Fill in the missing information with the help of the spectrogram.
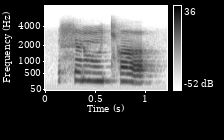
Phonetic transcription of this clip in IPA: ɬəɾõːcʰʌ

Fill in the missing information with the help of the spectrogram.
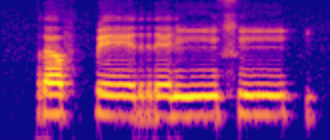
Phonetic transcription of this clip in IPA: ɾɐfk͡peːre ɾĩːɬĩːʔ

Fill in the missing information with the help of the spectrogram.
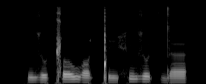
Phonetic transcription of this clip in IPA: nzu˩˧ǁo˧˥wɔ˩˧ ǃi˩xnzu˥t dɐ˧

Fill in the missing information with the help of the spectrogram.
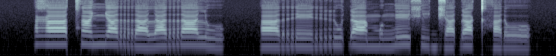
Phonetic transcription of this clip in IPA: ɣaː˦ t͡sã˦ɲa˦ ra˨la˦ raː˦lu˨ | aː˨reː˨ ru˨ɗaː˨ mʊ˨ŋeː˦ʃi˨d͡ʒa˨ ɗa˦ kʰa˨ɾoː˨

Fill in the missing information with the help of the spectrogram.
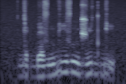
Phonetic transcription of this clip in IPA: ɡɛɡ͡bɛzmbiːz nd͡ʒydɡ͡bi

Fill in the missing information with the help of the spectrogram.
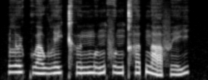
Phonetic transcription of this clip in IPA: lɵ˧ɥkʷaː˨wle˧jkʰɵ˨˧n mʊ˨˥ŋ fʊ˨˧ŋkʰɐ˨˥t̚n̪aː˨˩ fe˨˥j

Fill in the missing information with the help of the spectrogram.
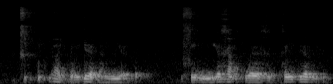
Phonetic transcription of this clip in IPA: t͡ɕi˨˩p̚ɗɨ˦˥k̚va̤˨˩j ɗə˧mɗɨ˧˩ə̯ɗa̤˨˩ŋ ɲə̰ː˧˨ʔ | si˧˩m ɲi˧ə̯ɣa̰˧˨m hwəː˧˩ ɣə˨˩p̚kə˧n ʔɨ˧ə̯vɨ̰˧˨ʔ

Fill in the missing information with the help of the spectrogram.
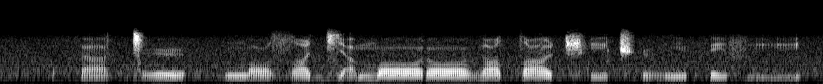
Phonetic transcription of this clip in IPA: θa˨ɡ͡ǀʏ˦˨ | ŋɔ˨ zˤi˧d͡ʑa̰˦mɔː˦ ɾɔː˧ðɛ˦ tˤiː˦ʈ͡ʂʰi˧t͡ʃʼʏ˨ ɣĩ˨θi˦fḭ˨˦

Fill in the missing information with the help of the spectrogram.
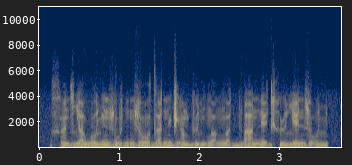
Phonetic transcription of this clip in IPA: xɐ̃˨˦dʎɐ˦˨wo˦˥ʎ nzu˨˦d nzo˧˥˧d̪ɐ˦˥dnd͡ʒɐ̃˨˩ bʉ˨˩ʎŋʌ˨˩ ŋʌ˨˦dbwa˦˨ ne˨˩dxʉ˨˦ʎe˨˦nzo˨˩ʎ

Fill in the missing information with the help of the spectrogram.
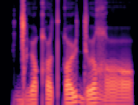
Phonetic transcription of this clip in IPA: ɡ͡ǀøqʰʉtqʉ dɵ ʁɑ

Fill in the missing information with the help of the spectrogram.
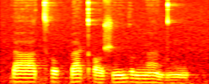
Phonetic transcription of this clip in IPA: ɾaː˦tʰo˦ ɡ͡ba˦kʼɔ˨ʃĩ˦ jʊ˦ŋã˦˨ dũ˨

